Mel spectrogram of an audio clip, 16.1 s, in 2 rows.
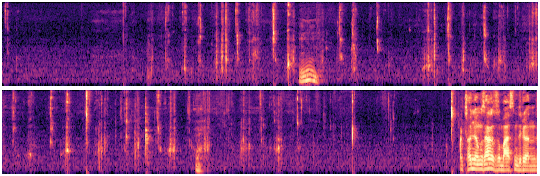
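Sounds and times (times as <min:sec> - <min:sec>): wet crunchy chewing: 0:02.1 - 0:14.0
low throat sound: 0:04.3 - 0:04.9.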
